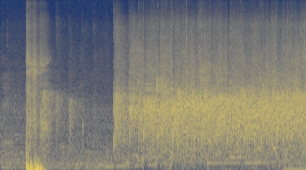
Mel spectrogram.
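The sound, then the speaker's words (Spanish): A sharp thump, then a crowd breaks into sustained, dense applause that swells and holds steady, filling the room with continuous clapping until the end. “Te pica, aplaudiste porque te pica.”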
